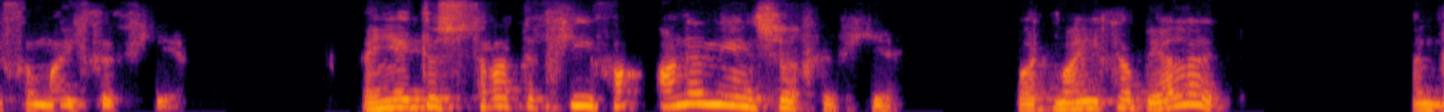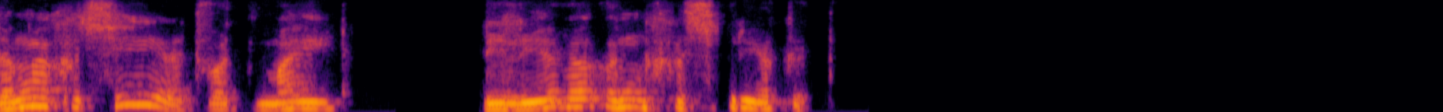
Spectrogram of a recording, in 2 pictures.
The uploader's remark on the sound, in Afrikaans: Manne van die Woord Zoom Byeenkoms 17 Maart 2022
